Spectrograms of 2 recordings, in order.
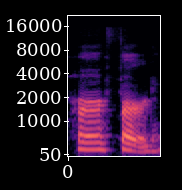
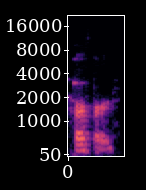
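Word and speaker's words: Hereford: Yeah, I say herford. That's the way most people say it. Shamro Farm. That's the way most people say it here in Texas. It's herford. Herford.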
